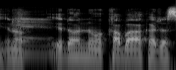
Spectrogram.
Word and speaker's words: Kabaka: guy everything IG you know you don't know kabaka just spell it right it's not kibaki yeah wow definitely wow all right people get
